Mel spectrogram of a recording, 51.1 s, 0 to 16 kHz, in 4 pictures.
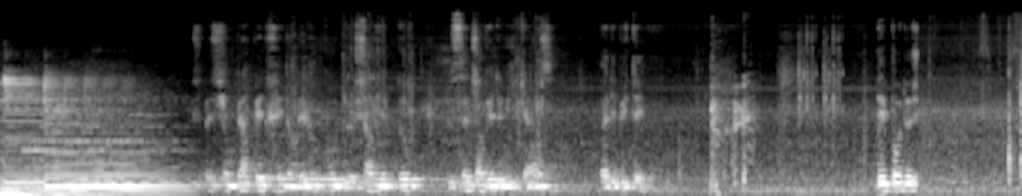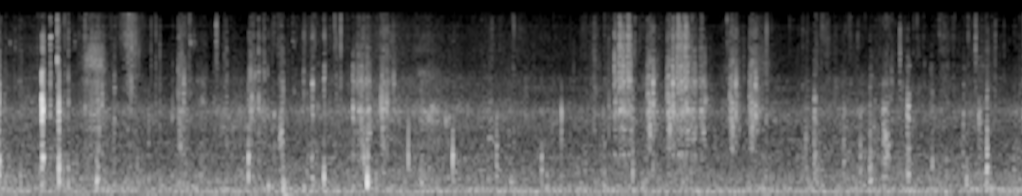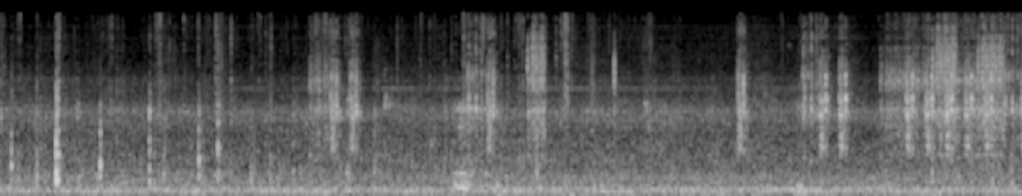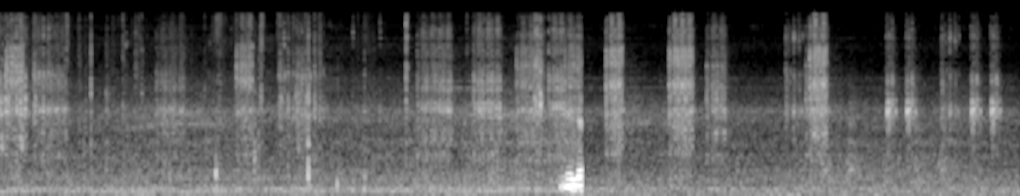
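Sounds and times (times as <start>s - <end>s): hard-soled footsteps on pavement: 12.5s - 45.0s.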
